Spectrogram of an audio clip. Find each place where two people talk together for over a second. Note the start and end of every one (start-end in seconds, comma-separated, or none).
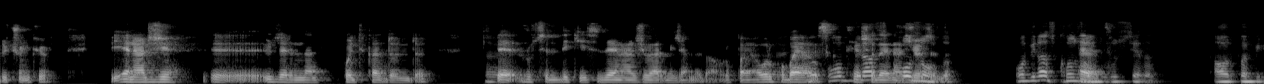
7.7-9.5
